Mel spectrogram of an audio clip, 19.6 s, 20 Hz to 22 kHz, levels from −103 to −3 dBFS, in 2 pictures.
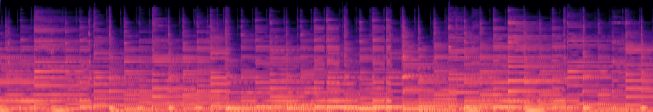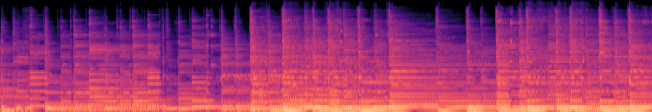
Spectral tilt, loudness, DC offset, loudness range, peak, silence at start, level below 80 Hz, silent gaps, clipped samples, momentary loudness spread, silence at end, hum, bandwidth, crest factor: -7 dB/octave; -24 LUFS; under 0.1%; 8 LU; -8 dBFS; 0 s; -58 dBFS; none; under 0.1%; 11 LU; 0 s; none; 15.5 kHz; 16 dB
